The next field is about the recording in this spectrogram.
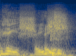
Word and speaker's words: Heche: Anne Heche.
